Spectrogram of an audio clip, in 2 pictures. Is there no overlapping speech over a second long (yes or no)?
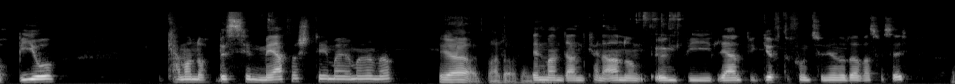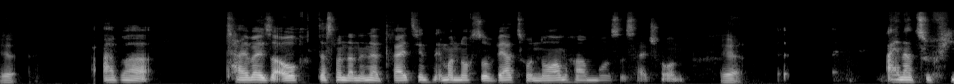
yes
